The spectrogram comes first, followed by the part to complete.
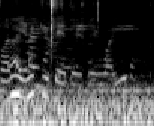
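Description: Rice combine harvester's engine running steadily, a low drone under snatches of voices talking, with one sharp click a little after half a second.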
